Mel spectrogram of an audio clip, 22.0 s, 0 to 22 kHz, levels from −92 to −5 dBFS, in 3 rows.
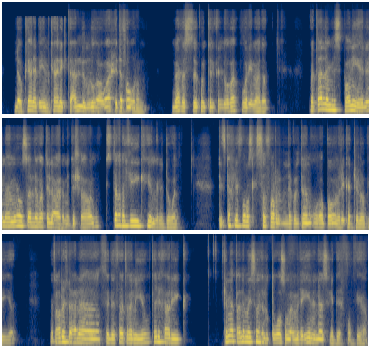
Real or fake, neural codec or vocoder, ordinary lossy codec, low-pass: fake; codec, 44.1 kHz, 2.6 kbps, DAC; Opus, 24 kbps; 19.8 kHz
